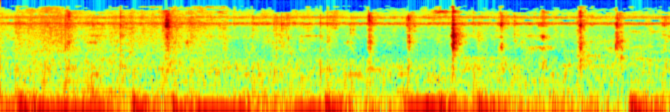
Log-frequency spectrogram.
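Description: Crisp food crunches between a man's teeth.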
